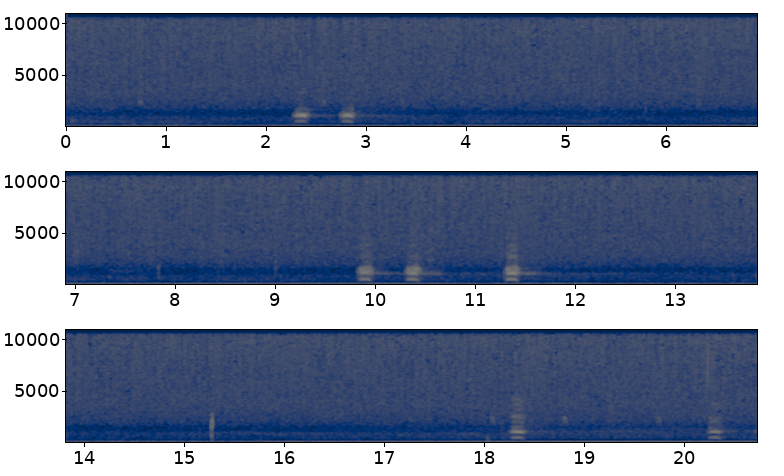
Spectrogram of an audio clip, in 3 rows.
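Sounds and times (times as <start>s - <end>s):
steady low rumble of outdoor noise: 0.0s - 20.7s
raven calling in harsh croaks: 2.2s - 3.1s, 9.8s - 10.7s, 11.3s - 11.7s, 18.2s - 18.6s, 20.2s - 20.7s.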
